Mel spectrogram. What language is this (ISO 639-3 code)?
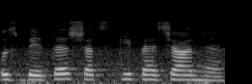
urd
